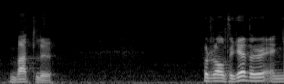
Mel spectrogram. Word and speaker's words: Battler: The problem is my given name. Something is made up of characters for fight and person and is pronounced Battler.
